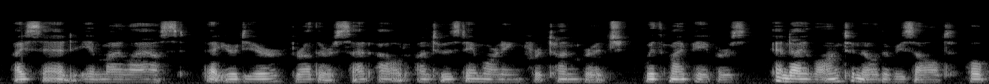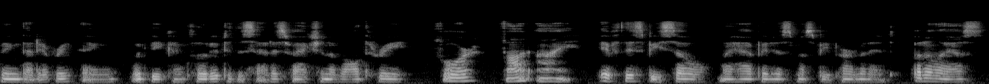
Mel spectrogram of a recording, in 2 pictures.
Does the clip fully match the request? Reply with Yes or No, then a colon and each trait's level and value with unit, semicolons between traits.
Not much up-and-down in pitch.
Yes: narrow, 1.7 semitones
